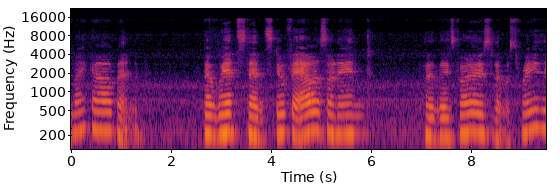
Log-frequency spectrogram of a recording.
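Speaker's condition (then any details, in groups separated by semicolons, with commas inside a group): Friedreich's ataxia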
